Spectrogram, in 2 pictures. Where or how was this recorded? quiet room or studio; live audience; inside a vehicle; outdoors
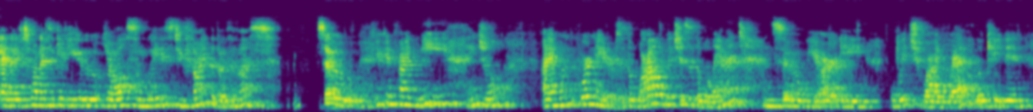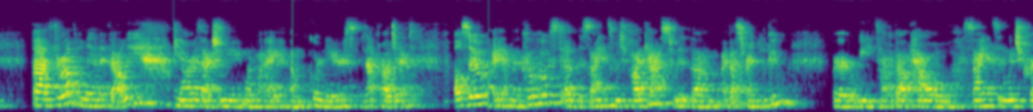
live audience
